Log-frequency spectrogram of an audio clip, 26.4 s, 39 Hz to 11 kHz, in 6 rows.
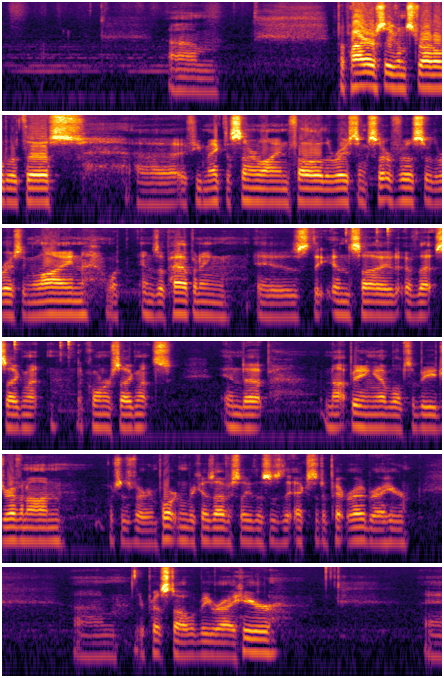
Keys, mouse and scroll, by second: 12.3 click, 12.6 click, 13.2 click, 13.8 click.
